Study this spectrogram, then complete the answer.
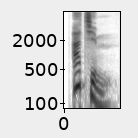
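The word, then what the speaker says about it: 아침: Kalau pagi adalah acim.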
